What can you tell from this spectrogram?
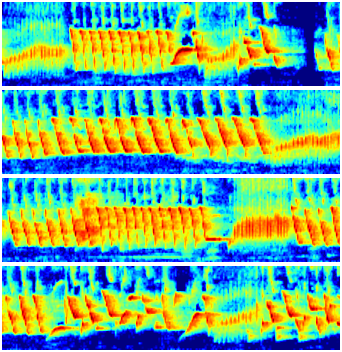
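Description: Domestic canary singing: long, fast trills of evenly repeated high notes, about ten a second, broken by short pauses and changes of phrase, with a brief break about four seconds in.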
